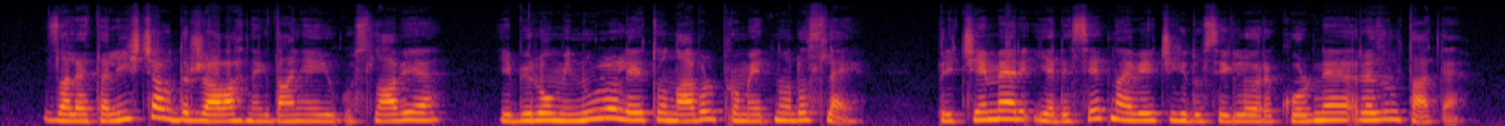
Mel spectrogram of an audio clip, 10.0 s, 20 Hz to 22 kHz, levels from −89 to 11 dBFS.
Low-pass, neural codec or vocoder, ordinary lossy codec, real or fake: 19.8 kHz; none; none; real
